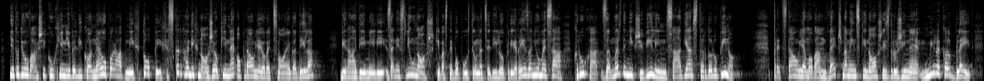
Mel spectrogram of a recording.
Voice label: slovenian female voiceover locutora eslovena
